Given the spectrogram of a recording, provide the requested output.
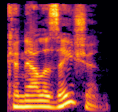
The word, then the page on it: canalisation: British English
